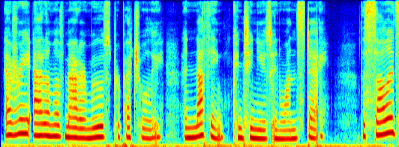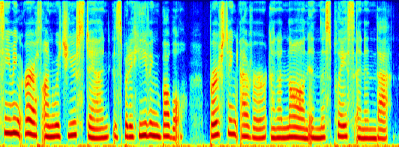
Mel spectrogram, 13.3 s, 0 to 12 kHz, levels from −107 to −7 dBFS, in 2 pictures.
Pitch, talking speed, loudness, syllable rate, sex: 245 Hz, 160 wpm, -17 LUFS, 4.9 syllables/s, female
